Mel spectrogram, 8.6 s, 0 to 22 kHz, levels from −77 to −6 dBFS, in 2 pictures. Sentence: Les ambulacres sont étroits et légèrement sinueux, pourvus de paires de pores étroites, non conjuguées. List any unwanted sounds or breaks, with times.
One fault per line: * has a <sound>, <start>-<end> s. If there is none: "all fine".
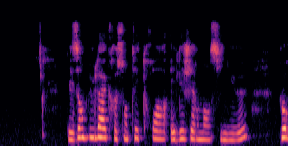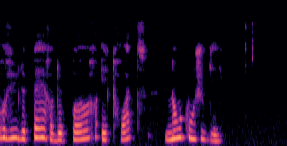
all fine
